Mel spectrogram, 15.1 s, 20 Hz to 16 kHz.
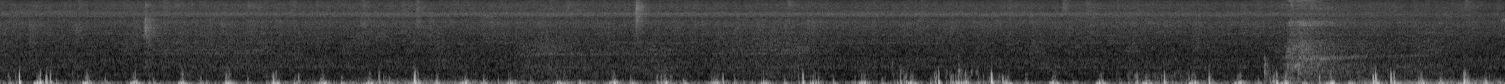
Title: Heartbeat Recording of 34 Year Old Male. Tricuspid Valve Area, Visible HeartBeat.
